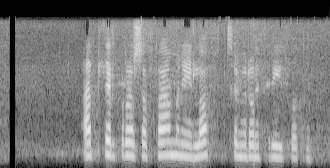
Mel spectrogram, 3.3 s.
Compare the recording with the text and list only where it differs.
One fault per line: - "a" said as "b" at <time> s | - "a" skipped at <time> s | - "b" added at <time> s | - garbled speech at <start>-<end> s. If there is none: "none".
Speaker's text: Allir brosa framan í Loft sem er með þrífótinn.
none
